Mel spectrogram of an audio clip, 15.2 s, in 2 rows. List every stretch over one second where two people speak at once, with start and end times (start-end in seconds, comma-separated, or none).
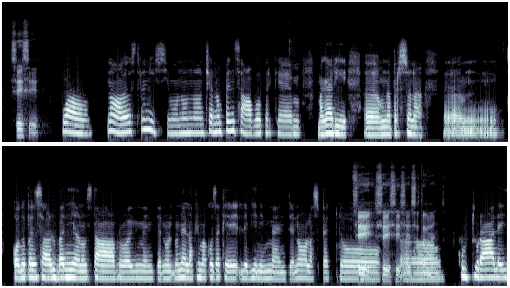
12.8-14.2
